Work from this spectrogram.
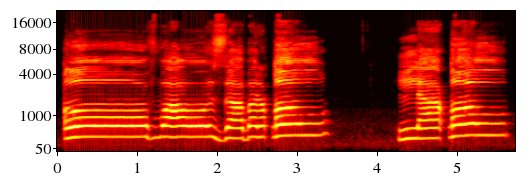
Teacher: اس واؤ ساکن پہ لین کا قاعدہ جاری ہوتا ہے، یعنی کہ اب ہم نے اس کو نرمی سے پڑھنا ہے، کھینچ کے بالکل نہیں پڑھنا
